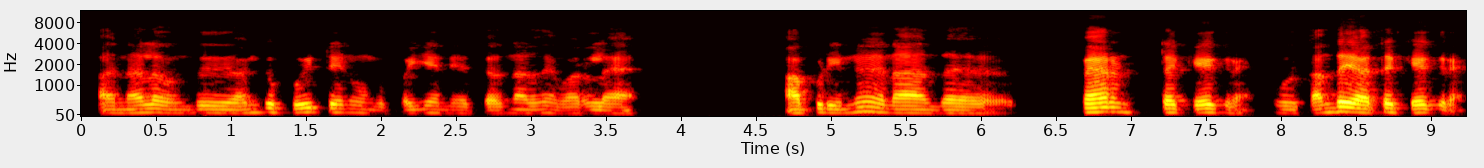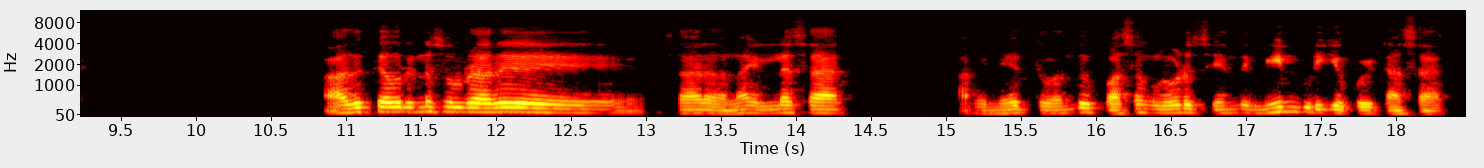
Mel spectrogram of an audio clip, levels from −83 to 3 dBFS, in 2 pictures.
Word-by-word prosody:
அதனால 115 +2 -3 0.2
வந்து 110 +2 -8 0.2
அங்க 120 +4 -3
போயிட்டேன்னு 130 -3 -1
உங்க 105 -2 -16
பையன் 110 -1 -8
நேத்து 105 -1 -14
அதனால 110 +1 -7 0.2
வரல, 105 +1 -5 1.3
அப்படின்னு 120 +5 -4 0.2
நான் 115 -1 +4
அந்தப் 105 -1 -3 0.7
பேரண்ட்ட 140 -3 +4 0.2
கேக்குறேன். 125 0 0 0.2
ஒரு 110 -1 -7
தந்தையார்ட்ட 135 0 +7 0.2
கேக்குறேன். 125 0 -1 1.7
அதுக்கு 145 +4 +2
அவரு 150 0 +4
என்ன 155 +1 -2
சொல்றாரு? 145 -1 +5 1.1
சார் 110 0 -1
அதெல்லாம் 105 +4 -4
இல்ல 110 +3 -4 0.2
சார். 115 -1 +2 0.8
அவன் 100 -1 -12
நேத்து 110 +1 -5
வந்து 110 +6 -5 0.2
பசங்களோட 120 +3 -2
சேர்ந்து 115 +2 -8
மீன் 150 +3 -1
பிடிக்கப் 115 -5 -3
போயிட்டான் 100 -1 -3
சார். 90 -1 -6
115 Hz, 110 wpm, -24 LUFS, 110-130 Hz, 1.7 s, தந்தையார்ட்ட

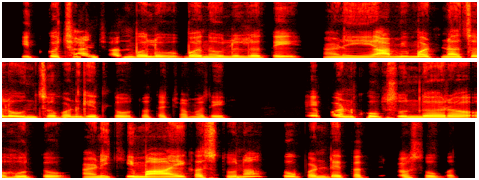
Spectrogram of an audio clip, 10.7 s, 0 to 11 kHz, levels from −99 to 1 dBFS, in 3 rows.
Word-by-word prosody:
इतकं 210 +1 -4
छान-छान 200 -3 -3
बलू 185 -2 +1
बनवलेलं 175 -1 +1
ते 170 +3 -1 0.2
आणि 175 +2 0
आम्ही 190 +4 +3
मटणाचं 220 -1 +3
लोणचं 185 -6 +2
पण 200 +2 0
घेतलं 190 -5 -2
होतं 155 0 -7
त्याच्यामध्ये, 150 -1 -9
ते 415 - -10
पण 220 -3 +3
खूप 210 -3 +1
सुंदर 180 -4 +2
अ, 175 - 0 0.2
होतं 155 -6 -3 0.2
आणि 175 +2 +1
खिमा 190 -4 +6
एक 200 +1 -1
असतो 200 +1 -2
ना, 255 +7 0 0.2
तो 205 -2 -1
पण 195 -1 +1
देतात 170 -4 -4
त्याच्यासोबत. 160 -2 -10
185 Hz, 155 wpm, -22 LUFS, 170-200 Hz, 0.2 s, खिमा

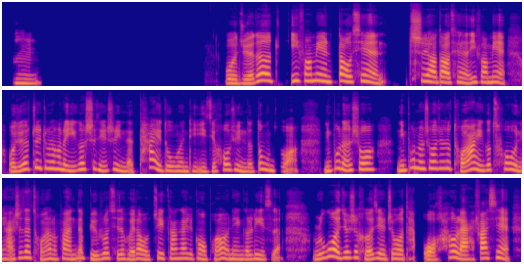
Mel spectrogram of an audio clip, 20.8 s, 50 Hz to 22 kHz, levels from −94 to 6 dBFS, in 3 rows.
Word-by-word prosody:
嗯。 205 0 -4 2.5
我 195 -1 +1
觉 185 +1 -1
得， 315 0 +6 0.2
一 310 +2 +1
方 300 0 +2
面 300 -4 +3
道 275 0 +4
歉 255 -7 0 0.3
是 300 - -2
要 260 -3 +6
道 240 -2 +5
歉 235 0 -3
的， 200 - -2
一 240 - +1
方 240 -1 0
面， 235 -4 0 0.3
我 195 0 -2
觉 210 - -1
得 285 - +4
最 350 +4 -1
重 325 0 -1
要 300 -2 +3
的 265 - +3
一 220 -2 -1
个 280 +3 +3
事 295 +2 -3
情 235 -5 -1
是 255 +2 -2
你 210 - -2
的 200 - -3
态 365 -7 -1
度 220 -2 -2
问 210 -1 -1
题 200 +1 -6
以 190 - -5
及 195 - -5
后 260 +6 -1
续 250 -3 -2
你 200 - -2
的 180 - -4
动 255 +3 -1
作。 220 - -5 0.3
你 215 - -2
不 325 +10 -1
能 250 -4 +2
说 280 +1 +1 0.2
你 230 -1 +1
不 360 +9 -3
能 320 -2 +3
说 325 +1 0
就 330 0 -2
是 330 - 0
同 200 -10 -1
样 295 +5 +5
一 235 - +1
个 250 - +1
错 290 +3 -4
误， 265 - +3
你 210 -1 -1
还 200 - -2
是 255 +5 -5
在 275 0 +1
同 195 -7 -8
样 220 - -1
地 210 - -2
犯。 215 -2 0
那 - - -2
比 230 -6 -3
如 185 - -2
说 235 +2 0
其 235 -3 -6
实 210 - -1
回 195 -3 0
到 220 +3 +1
我 190 -2 -2
最 230 +6 -2
刚 225 +1 -3
开 230 0 -1
始 225 - -3
跟 220 +1 -3
我 195 - 0
朋 190 +3 -2
友 235 -2 +1
那 210 -1 -1
一 - - -3
个 195 -1 -2
例 200 -1 -2
子， 195 - -8 0.5
如 210 +5 -1
果 320 +2 +7
就 265 +1 +1
是 275 +1 -1
和 190 -6 +1
解 225 -1 0
之 225 +3 -3
后， 210 -1 +1
她 220 - -11
我 185 -1 +2
后 280 +10 0
来 195 -5 +3
发 240 +2 +5
现， 245 -2 -1
235 Hz, 295 characters per minute, -22 LUFS, 205-280 Hz, 2.5 s, 果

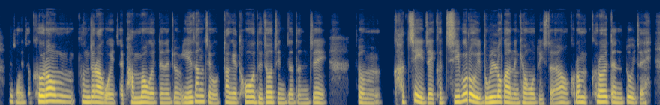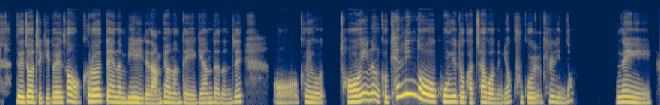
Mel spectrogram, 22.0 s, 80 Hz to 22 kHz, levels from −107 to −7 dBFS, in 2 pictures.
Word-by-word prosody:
그래서 220 - -7
이제 180 -1 -13
그런 225 -2 +5
분들하고 195 -5 +2
이제 165 0 -10
밥 185 - -2
먹을 185 -1 +2
때는 175 -1 -6
좀 180 -1 -7
예상치 195 +3 -1
못하게 180 +2 -4
더 200 +2 +1
늦어진다든지 175 -1 -4 0.5
좀 170 -3 -6 0.2
같이 220 +1 0
이제 170 -2 -1
그 180 +2 -7
집으로 220 +3 +4
이 175 - +1
놀러 195 +3 +4
가는 185 -4 +1
경우도 170 -3 -4
있어요. 175 +3 -5
그럼 195 -1 -1
그럴 210 0 +2
때는 185 -2 -4
또 195 - +1
이제 175 0 -8 0.5
늦어지기도 195 -3 +2
해서 190 +1 +1
그럴 230 0 +3
때는 195 -4 -1
미리 185 -2 +1
이제 165 -1 -4
남편한테 175 +1 -3
얘기한다든지. 175 +4 -6 0.5
어 - - -8
그리고 190 -4 -3 0.3
저희는 240 +5 +2
그 200 -3 -3
캘린더 390 - +6
공유도 215 -2 +1
같이 180 +1 -6
하거든요, 175 0 -4
구글 190 0 -5
캘린더. 210 +2 -7 0.7
네 190 -3 -2
190 Hz, 305 characters per minute, -23 LUFS, 175-210 Hz, 0.7 s, 캘린더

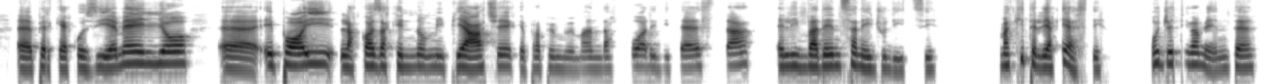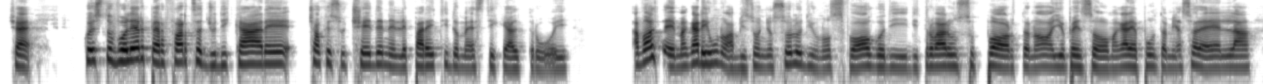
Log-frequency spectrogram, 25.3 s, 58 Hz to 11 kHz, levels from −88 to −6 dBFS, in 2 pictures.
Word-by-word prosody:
uhm, 155 -1 0
perché 155 -3 -3
così 165 0 -6
è 170 - +2
meglio." 220 +1 +2 0.3
Uhm, 155 -3 0
e 195 0 -2
poi 200 +1 +4
la 165 -2 -2
cosa 185 -2 +1
che 185 0 -5
non 170 0 -9
mi 170 -1 -10
piace, 170 +1 +3
che 155 -3 -12
proprio 160 0 -13
mi 150 -1 -16
manda 155 +1 -12
fuori 175 -2 -6
di 160 0 -24
testa 190 +4 -4 0.2
è 175 - -5
l'invadenza 180 +2 -1
nei 165 -3 -6
giudizi, 155 0 -15 0.6
ma 190 0 0
chi 285 +8 -8
te - - -2
li 170 -1 -1
chiesti, 155 - -5 0.5
oggettivamente. 180 -6 -5
Cioè - - +4 0.5
questo 255 +1 +2
voler 270 +3 +9
per 230 -4 +4
forza 235 +1 +4
giudicare 210 +3 +3
ciò 225 - +1
che 225 +1 -4
succede 200 0 -3
nelle 175 -2 -5
pareti 185 +2 +1
domestiche 170 -1 -7
altrui. 155 0 -5 0.7
A - - +2
volte 280 - +5
magari 210 +4 +6
uno 215 -4 -2
ha 160 - -1
bisogno 170 +2 -8
solo 205 +4 -1
di 185 -3 -11
uno 160 -1 -9
sfogo 170 +2 0
di 165 -1 -10
di 165 0 -14
trovare 180 +1 +3
un 180 - -5
supporto 180 -2 0
no, 175 +1 -2
io 175 0 -3
penso 170 -2 -1
magari 175 +2 +3
appunto 180 0 -5
a - - -6
mia 165 0 -9
sorella, 170 -1 0
180 Hz, 160 wpm, -21 LUFS, 165-200 Hz, 0.7 s, voler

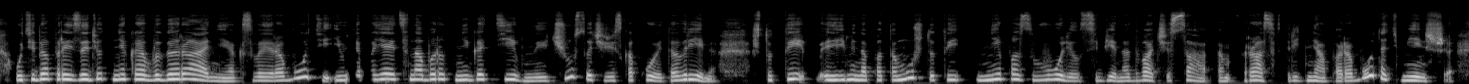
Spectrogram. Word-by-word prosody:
у 205 - +3
тебя 230 +4 +3
произойдет 235 +1 +2
некое 235 +1 +4
выгорание 210 -8 +3
к 150 - -17
своей 175 -1 -3
работе? 300 - -1
И 195 -10 -2
у - - 0
тебя 205 -1 -10
появятся 240 +1 +1
наоборот 235 +2 +2
негативные 210 -6 0
чувства 300 - -1
через 180 -3 -7
какое-то 185 -2 -2
время, 220 0 +1 0.3
что 200 - -6
ты, 245 +6 0
именно 205 0 +3
потому, 200 +6 +1
что 305 -9 -5
ты 210 +1 -4
не 205 +4 +3
позволил 215 -6 -1
себе 170 +3 -5
на 165 +1 -3
2 180 +3 -1
часа, 170 -1 -3
там 155 0 -7
раз 190 +1 -1
в - - -24
3 175 +3 -8
дня 170 -2 -2
поработать 180 - 0
меньше 180 -4 +1
205 Hz, 150 wpm, -20 LUFS, 180-235 Hz, 0.3 s, некое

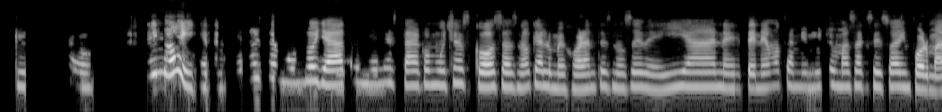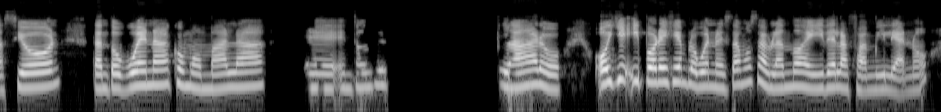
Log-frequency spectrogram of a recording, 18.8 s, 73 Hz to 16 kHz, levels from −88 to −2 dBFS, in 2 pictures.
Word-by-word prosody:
Claro, 250 -1 -14 0.6
sí, 455 +2 -1
no, 440 - +5 0.2
y 245 - -5
que 245 +1 -9
también 275 +11 -13
este 375 - -3
mundo 305 +2 -3
ya 280 -3 +3
también 290 -1 -12
está 265 -3 -5
con 275 0 -8
muchas 275 +2 -8
cosas, 245 -1 -2
¿no?, 240 +1 -8
que 275 - -6
a - - -1
lo 255 -1 -7
mejor 225 -1 -6
antes 240 +3 -7
no 235 -1 -10
se 250 +1 -8
veían. 250 +2 -6
Eh, 230 -1 -9
tenemos 240 +3 -6
también 250 -3 -11
mucho 250 +3 -12
más 250 0 -8
acceso 250 -1 -8
a 250 - -1
información, 240 +3 +2 0.3
tanto 230 0 +2
buena 265 +4 +6
como 255 -5 -2
mala, 250 +4 0 0.4
eh, 230 -1 -4
entonces 240 +4 -9 1.1
Claro. 250 -2 +4 0.3
Oye, 310 +6 +6
y 330 - +2
por 310 0 +7
ejemplo, 310 -3 +3
bueno, 250 -1 0
estamos 280 +8 -3
hablando 245 -4 +1
ahí 230 -2 +2
de 240 +1 +2
la 235 -1 +2
familia, 215 -1 -1
¿no?, 210 - -8
250 Hz, 160 wpm, -22 LUFS, 235-275 Hz, 1.1 s, por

